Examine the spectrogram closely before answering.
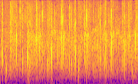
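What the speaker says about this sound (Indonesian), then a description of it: "Boleh minta tepuk tangan dulu." Applause from an audience at an Indonesian talk event honoring a district prosecutor, dense steady clapping filling the short moment at close range without pause.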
